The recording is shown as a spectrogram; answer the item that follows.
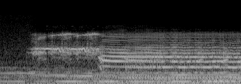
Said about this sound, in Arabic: نهق الحمار مجددا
